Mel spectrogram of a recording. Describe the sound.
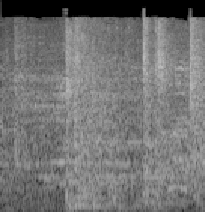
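A single solid thud of a fist striking a punching machine's pad, sharp, followed by a couple of lighter knocks amid a noisy background with faint voices.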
